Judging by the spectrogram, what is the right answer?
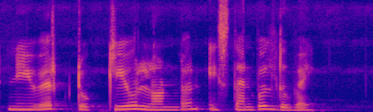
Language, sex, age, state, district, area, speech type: Odia, female, 18-30, Odisha, Kendujhar, urban, spontaneous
